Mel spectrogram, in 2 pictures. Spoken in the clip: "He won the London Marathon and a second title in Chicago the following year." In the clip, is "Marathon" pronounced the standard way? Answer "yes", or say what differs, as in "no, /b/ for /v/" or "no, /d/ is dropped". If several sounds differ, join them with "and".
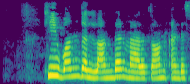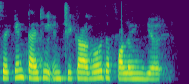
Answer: no, /t/ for /θ/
